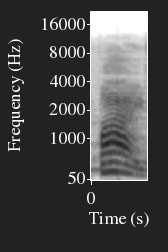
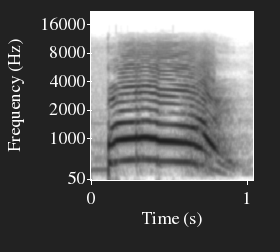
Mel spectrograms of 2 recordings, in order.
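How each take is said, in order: First: The word is said in a calm, normal voice. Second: The word is shouted loudly and urgently. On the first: A casual call for attention. The speaker calls it wrong. "não falando assim" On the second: A desperate cry that makes the father drop everything. The speaker calls it right. "mas falando assim"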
